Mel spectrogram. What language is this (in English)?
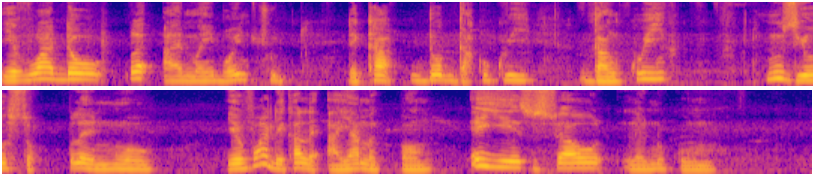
Ewe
